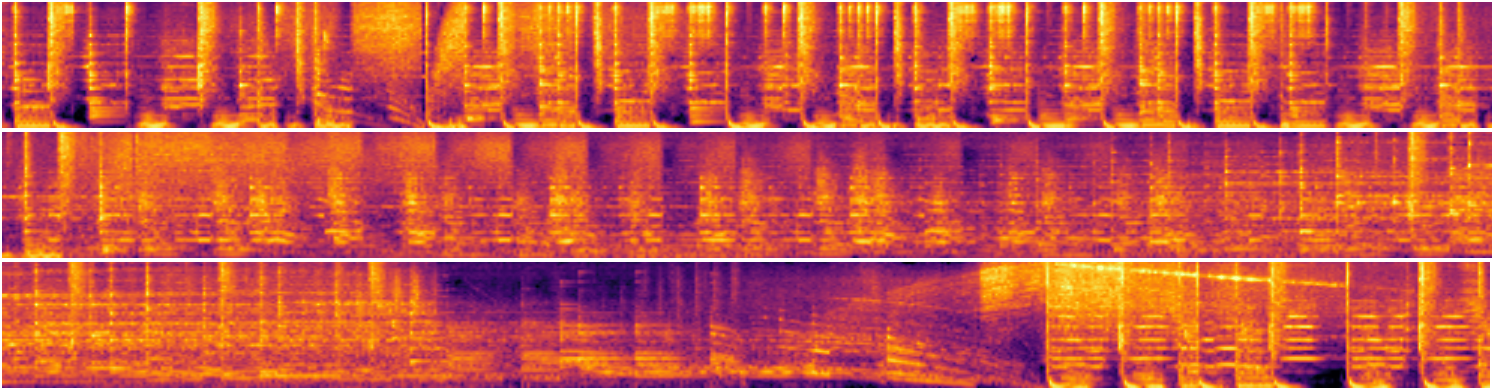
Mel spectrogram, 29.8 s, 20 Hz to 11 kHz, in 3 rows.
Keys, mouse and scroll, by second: 2.3 ctrl+click, 5.0 space, 5.4 double click, 6.7 shift+click, 7.7 alt+click, 8.8 double click, 9.0 alt+scroll down 1, 9.3 space, 9.8-10.4 alt+scroll up 1, 11.2 alt+scroll up 1, 11.5 space, 12.6 ctrl+z, 14.8 ctrl+z, 15.5 ctrl+z, 17.2 alt+click, 17.4 ctrl+click, 19.3 double click, 21.2 shift+click, 22.0 alt+click, 22.6 ctrl+click, 22.8 alt+scroll down 1, 23.1 space, 23.5-24.0 alt+scroll down 1, 24.4-25.0 alt+scroll up 1, 25.4 space, 26.9 alt+scroll down 1, 27.2 space, 27.5-28.1 alt+scroll up 1.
